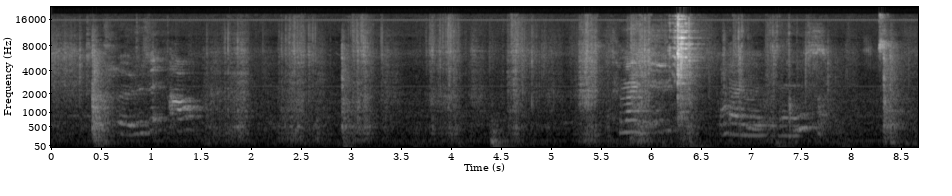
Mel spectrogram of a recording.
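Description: Quiet adult and child voices over a knife cutting through a crusty homemade loaf on a wooden chopping board, with a few short clicks of the blade and board.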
